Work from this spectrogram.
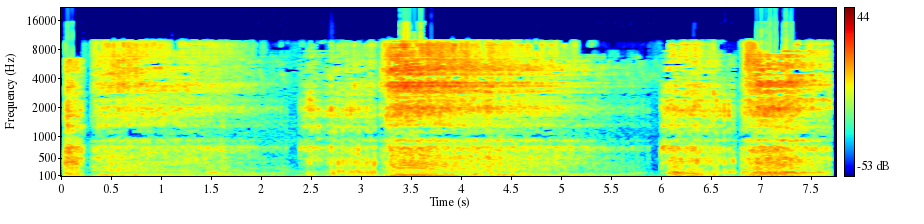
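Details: Black panther; long, deep, rumbling roars with growling breaths between them, broad and rough in tone, filling the whole recording.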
